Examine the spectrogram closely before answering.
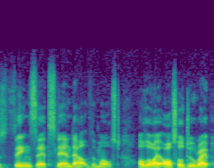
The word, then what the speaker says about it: Meaux: out of 60 plus plays and nine categories won best singer has a new director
